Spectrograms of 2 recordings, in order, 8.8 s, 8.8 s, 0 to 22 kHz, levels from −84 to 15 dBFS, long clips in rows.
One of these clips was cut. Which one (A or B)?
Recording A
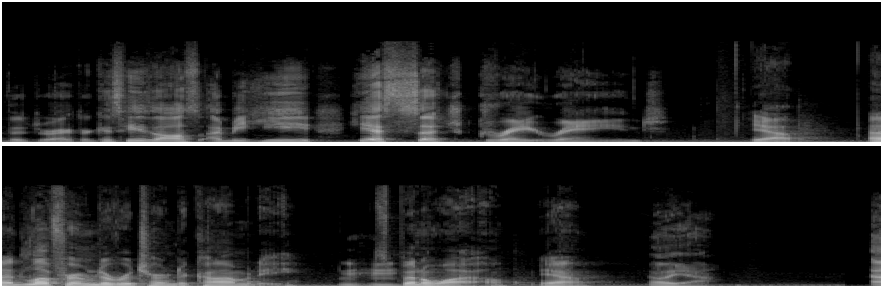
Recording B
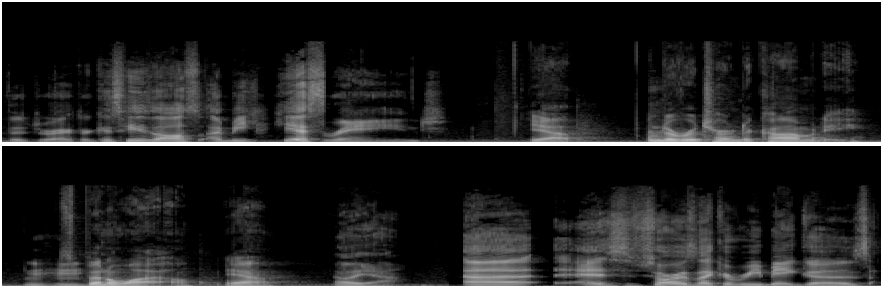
B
